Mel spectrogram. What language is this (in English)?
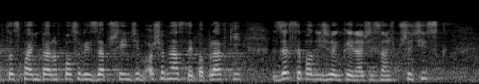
Polish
